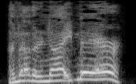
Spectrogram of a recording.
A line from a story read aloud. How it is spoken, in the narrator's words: Nine yawns from the corner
